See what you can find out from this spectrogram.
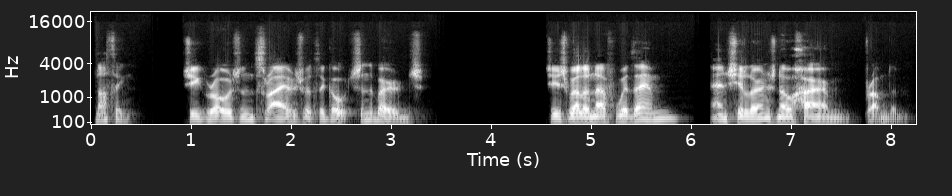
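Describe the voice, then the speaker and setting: A man's voice: fairly low pitch, wildly swooping pitch, a little slow, creaky, no room sound, dull audio, heavily acted. A man voicing a stubborn, bitter old mountain grandfather in a storybook reading, speaking firmly and bluntly. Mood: curt, decided. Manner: decided, firm, blunt.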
